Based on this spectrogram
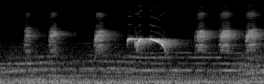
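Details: Sooty-headed bulbul singing, recorded to lure wild birds: quick high chirps followed by a brief fluted whistle, then more chirps, with a faint background hum.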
